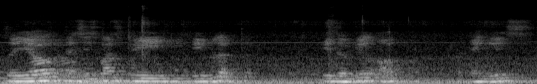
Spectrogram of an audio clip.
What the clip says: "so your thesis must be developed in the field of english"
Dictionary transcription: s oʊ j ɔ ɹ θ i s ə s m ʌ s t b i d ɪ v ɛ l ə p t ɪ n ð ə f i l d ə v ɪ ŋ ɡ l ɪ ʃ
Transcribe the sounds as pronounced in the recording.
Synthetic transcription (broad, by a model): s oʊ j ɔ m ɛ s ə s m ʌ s b i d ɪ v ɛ l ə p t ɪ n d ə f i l ə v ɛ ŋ ɡ l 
